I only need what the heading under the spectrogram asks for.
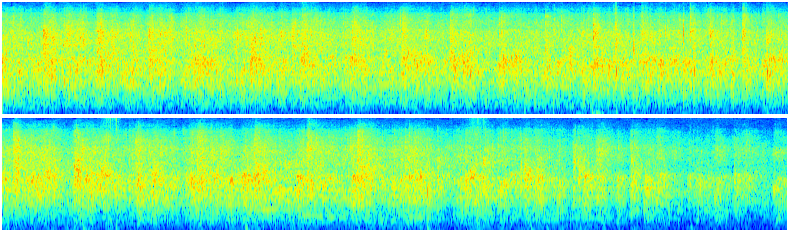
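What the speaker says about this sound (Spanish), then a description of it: "un aplauso a todos los que dieron su testimonio." An audience at a results presentation on livestock farming and climate applauds those who gave testimony, with a dense, sustained wash of many hands clapping that holds steady and tapers slightly at the end.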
